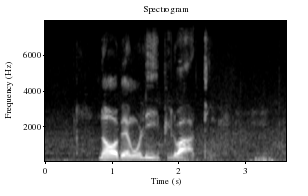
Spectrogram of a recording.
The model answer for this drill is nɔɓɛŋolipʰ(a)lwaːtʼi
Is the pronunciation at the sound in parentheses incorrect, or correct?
incorrect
